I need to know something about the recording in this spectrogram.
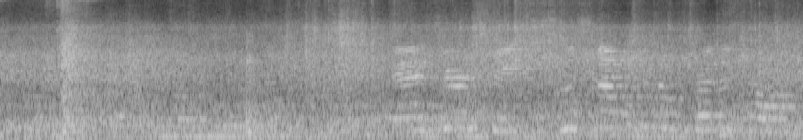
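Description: Background chatter of several voices in a busy fast-food restaurant, over a steady low hum, with a brief click about a third of a second in.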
